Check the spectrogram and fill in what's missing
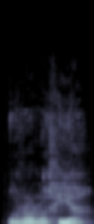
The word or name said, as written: urología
